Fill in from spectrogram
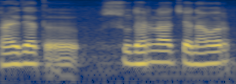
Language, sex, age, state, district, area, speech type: Marathi, male, 45-60, Maharashtra, Akola, urban, spontaneous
